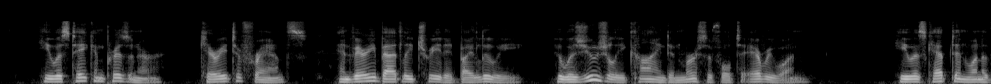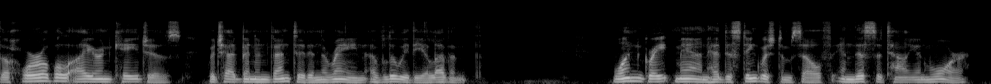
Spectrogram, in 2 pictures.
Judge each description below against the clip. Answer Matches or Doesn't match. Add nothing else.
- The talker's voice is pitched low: Matches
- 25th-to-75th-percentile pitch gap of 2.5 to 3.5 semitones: Doesn't match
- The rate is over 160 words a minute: Doesn't match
